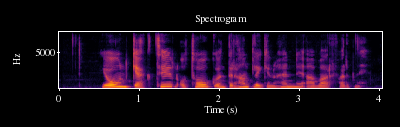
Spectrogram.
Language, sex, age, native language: Icelandic, female, 40-49, Icelandic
